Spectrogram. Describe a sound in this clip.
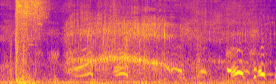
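A zombie growls and snarls close by.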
